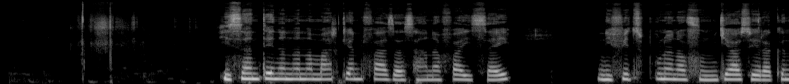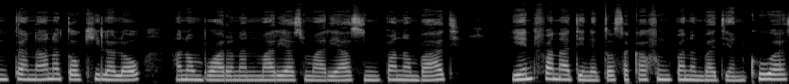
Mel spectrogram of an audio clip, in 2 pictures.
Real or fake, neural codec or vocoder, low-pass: real; none; 19.8 kHz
